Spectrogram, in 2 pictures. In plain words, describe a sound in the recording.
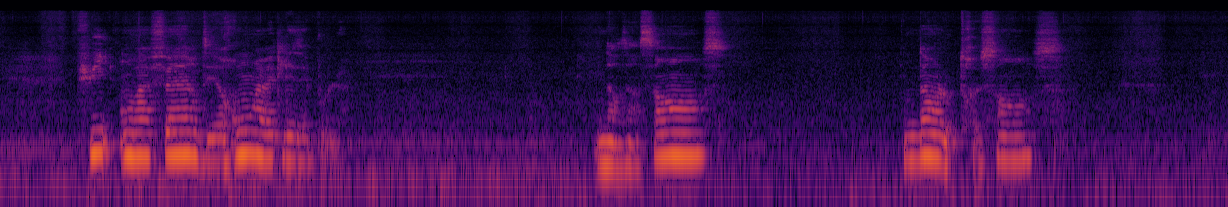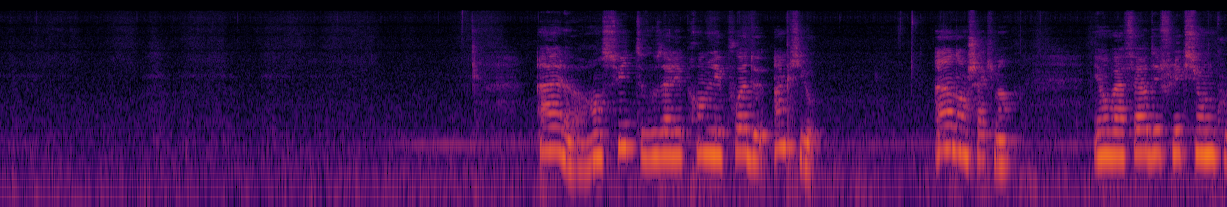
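A woman speaks calmly and clearly, close by, with pauses.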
